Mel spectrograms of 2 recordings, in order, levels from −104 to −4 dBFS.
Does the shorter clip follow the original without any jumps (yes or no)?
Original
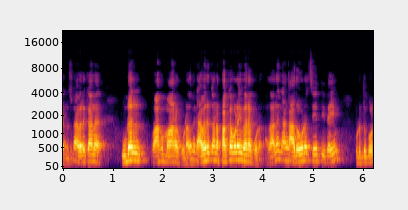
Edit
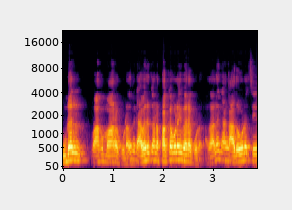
yes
